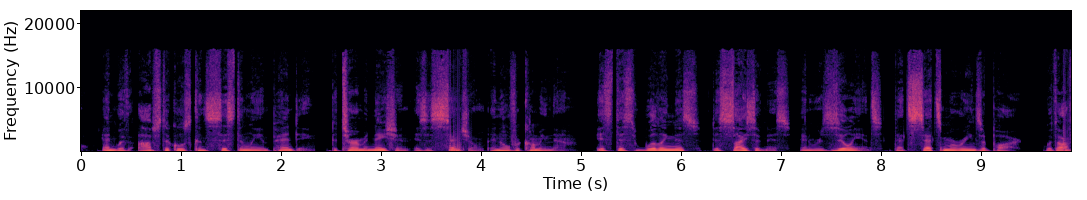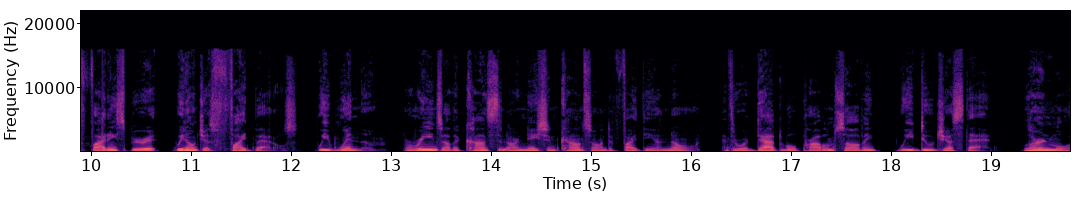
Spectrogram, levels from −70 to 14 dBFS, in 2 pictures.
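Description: Speech with two bursts of processor overload crackle, from 3.55 to 3.90 s after "consistently impending determination is" and from 9.82 to 10.11 s before "spirit we don't just". Around twenty buffers of roughly 3 ms each miss their deadline and drop to silence, giving gritty tearing.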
